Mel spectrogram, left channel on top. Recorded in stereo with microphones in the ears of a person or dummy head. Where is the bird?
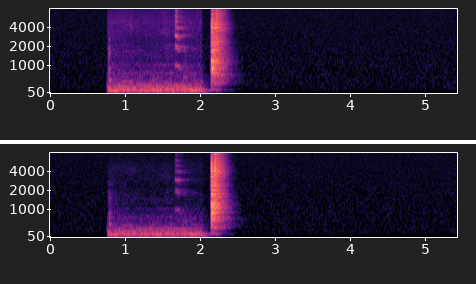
50° left (ahead or behind), 0.5 m.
